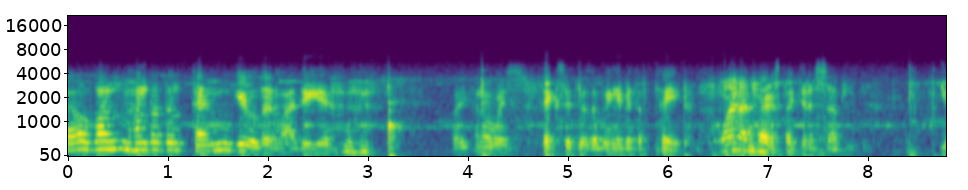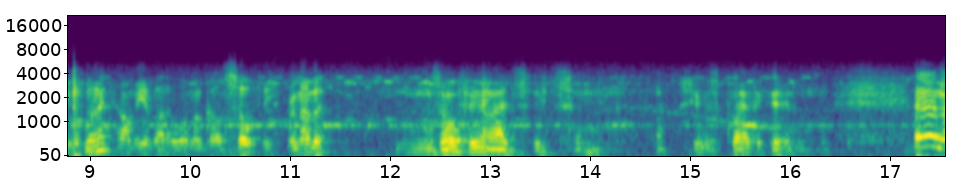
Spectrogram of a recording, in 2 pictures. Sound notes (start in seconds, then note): 2.4 chuckling; 3.1 loud popping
